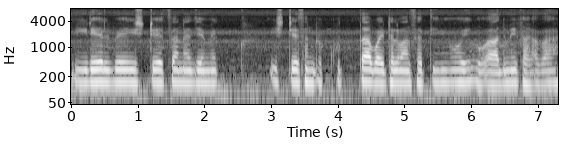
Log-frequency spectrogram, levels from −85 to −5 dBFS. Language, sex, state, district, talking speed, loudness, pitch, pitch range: Bhojpuri, male, Uttar Pradesh, Deoria, 140 wpm, -18 LUFS, 145 Hz, 135-145 Hz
